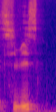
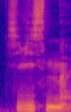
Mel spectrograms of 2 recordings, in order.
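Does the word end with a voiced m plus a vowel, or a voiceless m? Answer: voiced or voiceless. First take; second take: voiceless; voiced. First: It ends with a voiceless m and no vowel. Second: It ends with a voiced m and a short schwa. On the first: "c'est un me sourd" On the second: "si vous prononcez le schwa à la fin, que vous faites civisme, civisme, là le me est sonore"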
